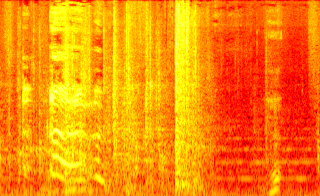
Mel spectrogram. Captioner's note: Clattering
